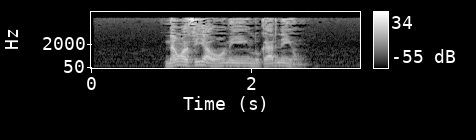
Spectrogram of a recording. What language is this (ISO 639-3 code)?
por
